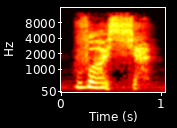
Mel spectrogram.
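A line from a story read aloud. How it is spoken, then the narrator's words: Hissed angrily. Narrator (Russian): злобно прошипела Алена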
